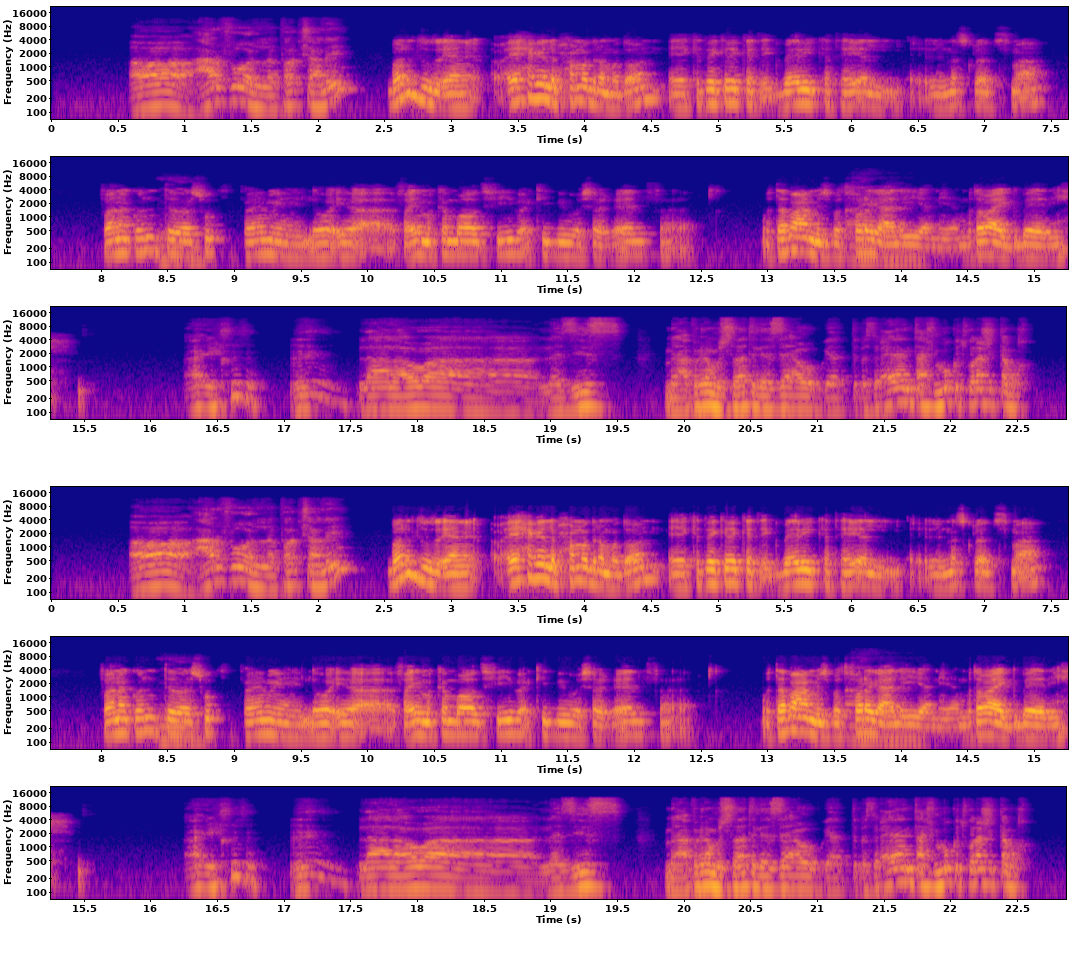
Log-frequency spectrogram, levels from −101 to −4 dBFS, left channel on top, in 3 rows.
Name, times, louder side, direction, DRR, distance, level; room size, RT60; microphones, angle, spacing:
voice 1, 0.6-2.2 8.4-8.7 13.6-14.1 16.3-16.8 17.0-19.5 19.9-22.6, right 1 dB, 5° right, 1.1 m, -37 dB
voice 2, 2.5-7.4 8.0-12.4 13.1-15.4, right 3 dB, 45° right, 0.7 m, -31 dB
4.2 x 2.2 x 2.8 m
head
